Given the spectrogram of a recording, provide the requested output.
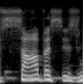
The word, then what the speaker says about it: Savvas: I was informed by a family friend and a family member that it's not Savopoulos, that it's actually pronounced Savopoulos, and that the S at the end of Savas's name is actually silent. It's Sava.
